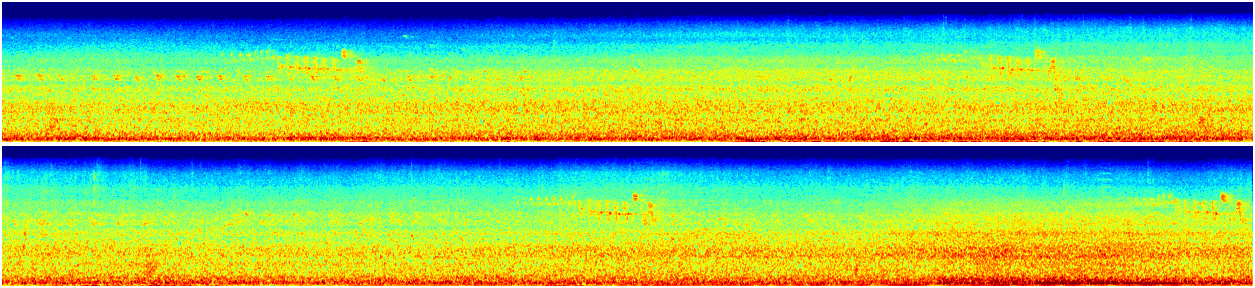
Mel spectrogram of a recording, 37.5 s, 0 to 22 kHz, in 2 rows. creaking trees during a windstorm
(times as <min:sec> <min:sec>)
0:08.0 0:37.5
